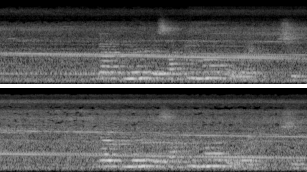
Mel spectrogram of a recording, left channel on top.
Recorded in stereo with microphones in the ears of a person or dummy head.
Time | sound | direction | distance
0.9 | a woman speaking | 85° left | 1.0 m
